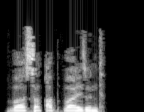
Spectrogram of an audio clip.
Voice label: "wasserabweisend", German; adjectives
